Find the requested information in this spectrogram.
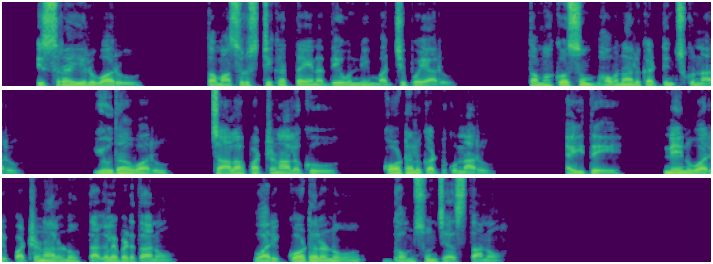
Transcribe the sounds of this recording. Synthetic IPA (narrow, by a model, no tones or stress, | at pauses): isɾaːje̞ːluʋaːɾṵ | t̪ɐmɐsɾuʂʈikɐɾt̪ːɐjnɐd̪e̞ːwunːimɐɾt͡ʃipɔːja̰ːɾṵ | t̪ɐmɐkɔːsɐmbʱɐʋɐnaːlukɐʈːiɲt͡ʃu̥kunːa̰ːɾṵ | juːd̪aːʋaːɾṵ | t͡ʃa̰ːlaːpɐʈːɐɳaːlɐkṵ | kɔːʈɐlukɐʈːu̥kunːa̰ːɾṵ | ɐjit̪e̞̰ː | ne̞ːnuʋaːɾipɐʈːɐɳaːlɐnut̪ɐ̰ɡɐlɐbɛɽɐt̪aːnṵ | ʋaːɾikɔːʈɐlɐnṵ | d̪ʱɐmsɐmt͡ʃeːst̪a̰ːnṵ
